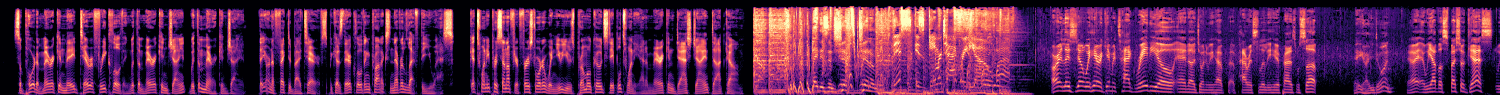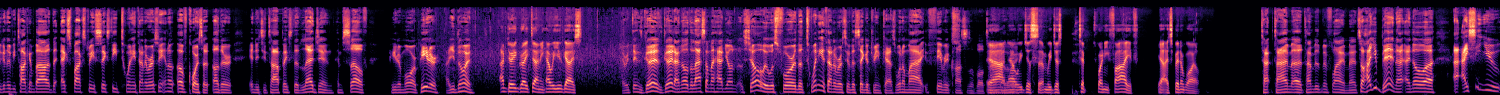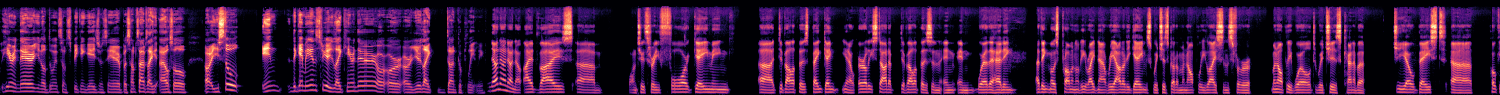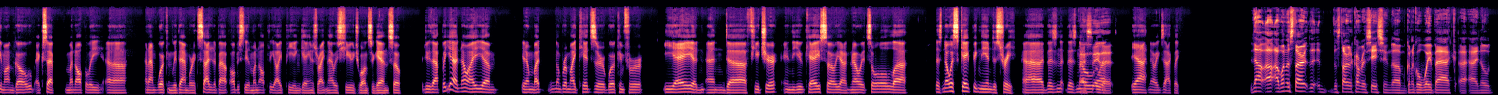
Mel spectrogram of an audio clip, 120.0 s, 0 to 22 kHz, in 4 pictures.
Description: Peter Moore Looks Back: An Interview Celebrating the Xbox 360's 20th Anniversary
